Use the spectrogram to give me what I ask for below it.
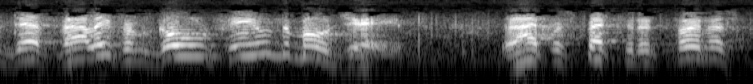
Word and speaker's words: Mojave: You should have looked up the pronunciation of some of those words. Real Death Valley prospectors don't call it Mujave, Mr. Newton, but Mojave.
